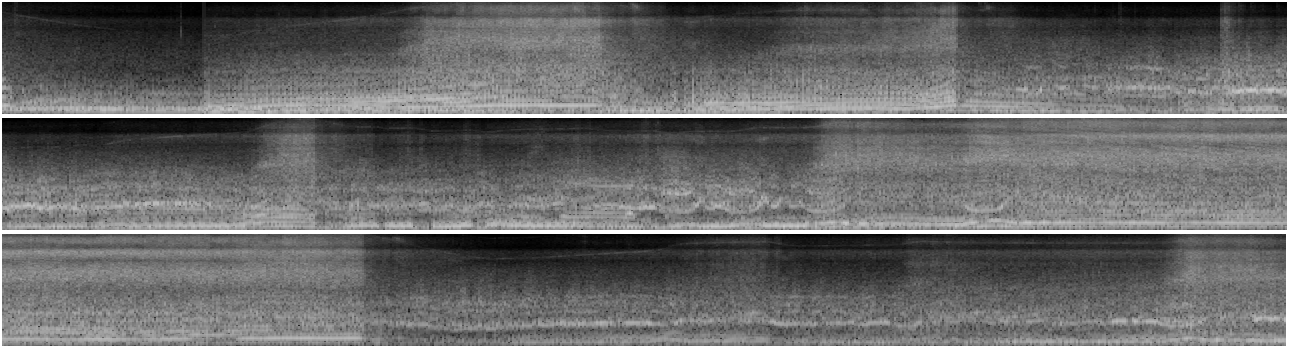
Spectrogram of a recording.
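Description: Drift cars sliding on track, their engines revving up and down again and again as the throttle is worked, with tyres squealing and skidding over the top. The tyre noise is strongest in the middle, and everything drops a little about fifteen seconds in.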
